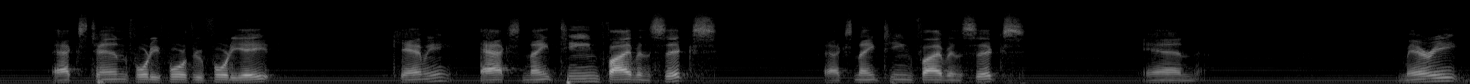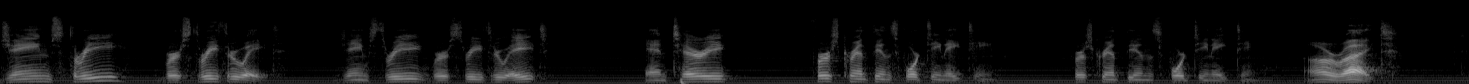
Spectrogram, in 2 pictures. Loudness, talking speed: -36 LUFS, 85 wpm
